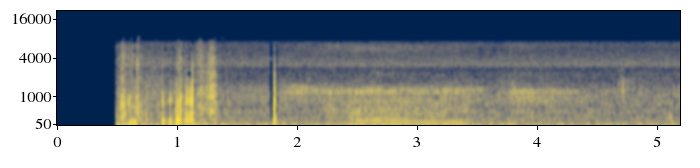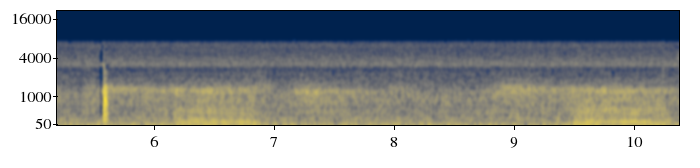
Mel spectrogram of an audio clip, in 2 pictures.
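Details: Father asleep, with soft, low, rumbling breaths repeating every few seconds and a few clicks at the start; quiet snoring.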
